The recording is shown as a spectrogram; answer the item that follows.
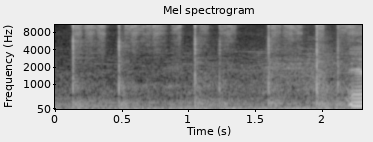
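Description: Marker pen writing on a board: faint scratchy strokes broken by several light ticks as the tip touches down, over a low steady hum.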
